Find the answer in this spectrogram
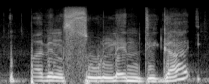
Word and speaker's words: Sulyandziga: Mi apellido se pronuncia correctamente en mi idioma natal, se pronuncia Pavel Sulianziga, persona que no le gustan los astutos.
